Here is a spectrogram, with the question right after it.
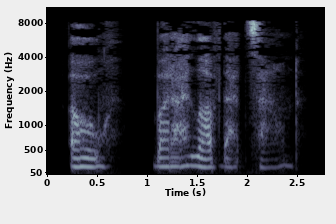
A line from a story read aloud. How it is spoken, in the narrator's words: he says a little sadly, his voice low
